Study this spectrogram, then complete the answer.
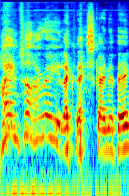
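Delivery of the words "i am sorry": put-on shrill scream, very high. Retelling how a man in the canal screamed an apology: imitating a man screaming. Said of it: "And he screamed".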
